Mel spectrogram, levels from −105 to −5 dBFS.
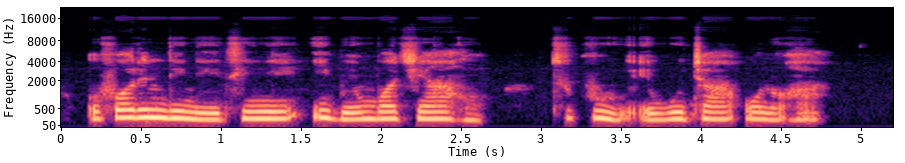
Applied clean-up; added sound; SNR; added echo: none; none; none; none.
